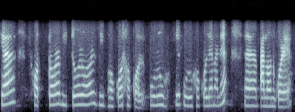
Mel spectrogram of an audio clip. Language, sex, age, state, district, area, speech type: Assamese, female, 18-30, Assam, Majuli, urban, conversation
